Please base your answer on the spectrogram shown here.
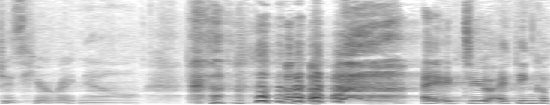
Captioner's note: laughter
